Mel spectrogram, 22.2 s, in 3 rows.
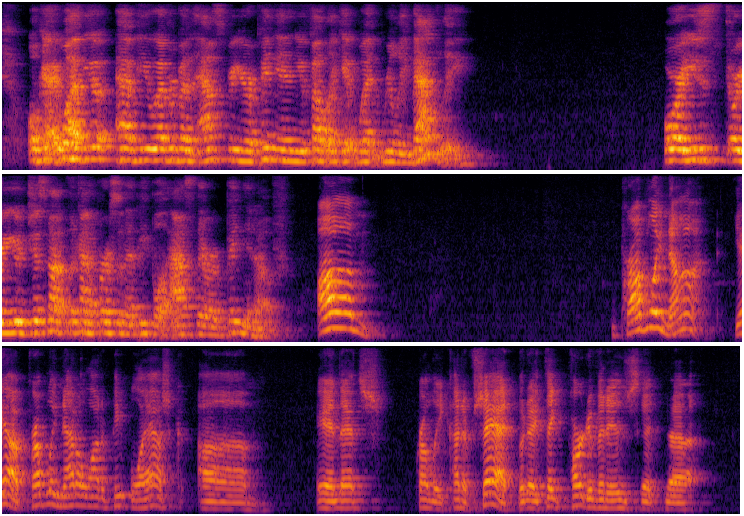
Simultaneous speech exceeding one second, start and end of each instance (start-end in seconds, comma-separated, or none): none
